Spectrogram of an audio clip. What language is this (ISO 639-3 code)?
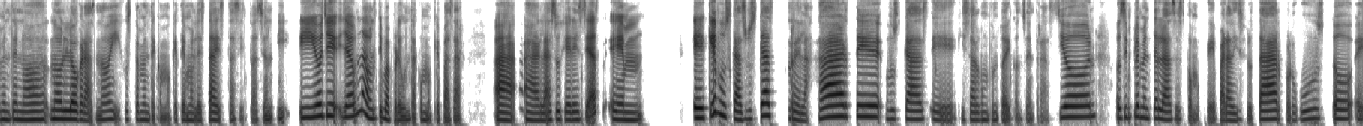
spa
